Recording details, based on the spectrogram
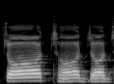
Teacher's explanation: दोस्तों ये हो जाएगा स्पर्श स्पर्शी संघर्षी व्यंजन, स्पर्शी संघर्षी व्यंजन हमारे चौ छ जौ झ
